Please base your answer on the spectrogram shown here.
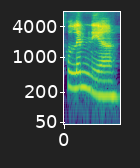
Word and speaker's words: Polyhymnia: which is called poly polymnia how do you say that yeah it's pronounced polymnia but yeah spelt polyhymnia yeah named after the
